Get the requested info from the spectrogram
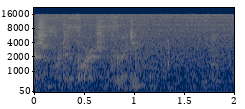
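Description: Near silence: room tone, with faint whispering in the first second.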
